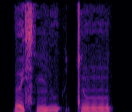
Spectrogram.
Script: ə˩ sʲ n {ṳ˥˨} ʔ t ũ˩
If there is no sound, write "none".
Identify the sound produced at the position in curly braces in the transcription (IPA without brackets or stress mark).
ṳ˥˨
